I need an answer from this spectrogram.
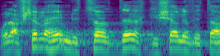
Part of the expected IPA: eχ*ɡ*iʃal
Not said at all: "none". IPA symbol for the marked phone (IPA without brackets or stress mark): ɡ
